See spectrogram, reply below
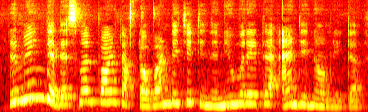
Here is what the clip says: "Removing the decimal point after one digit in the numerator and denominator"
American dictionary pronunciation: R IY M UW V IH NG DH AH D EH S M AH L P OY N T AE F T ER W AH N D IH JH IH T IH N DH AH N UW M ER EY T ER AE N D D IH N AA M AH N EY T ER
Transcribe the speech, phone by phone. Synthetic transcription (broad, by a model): R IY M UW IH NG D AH D EH S M AH L P OY N T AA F T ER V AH N D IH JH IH T IH N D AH N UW M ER EY T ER AE N D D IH N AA M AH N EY T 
